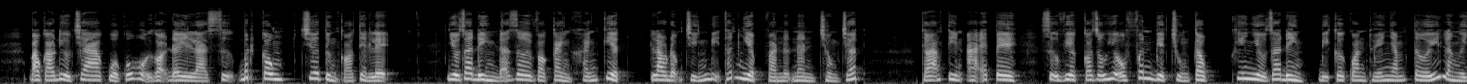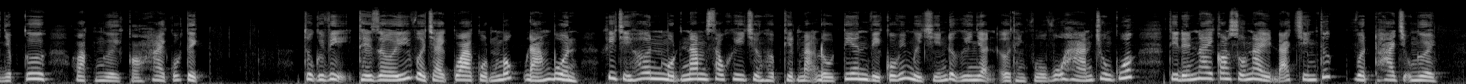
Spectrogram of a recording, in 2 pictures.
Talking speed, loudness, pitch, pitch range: 250 wpm, -19 LUFS, 205 Hz, 185-235 Hz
